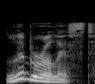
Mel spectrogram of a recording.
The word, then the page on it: liberalist: British English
